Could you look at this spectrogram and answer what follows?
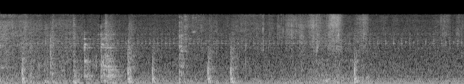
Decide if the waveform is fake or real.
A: fake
